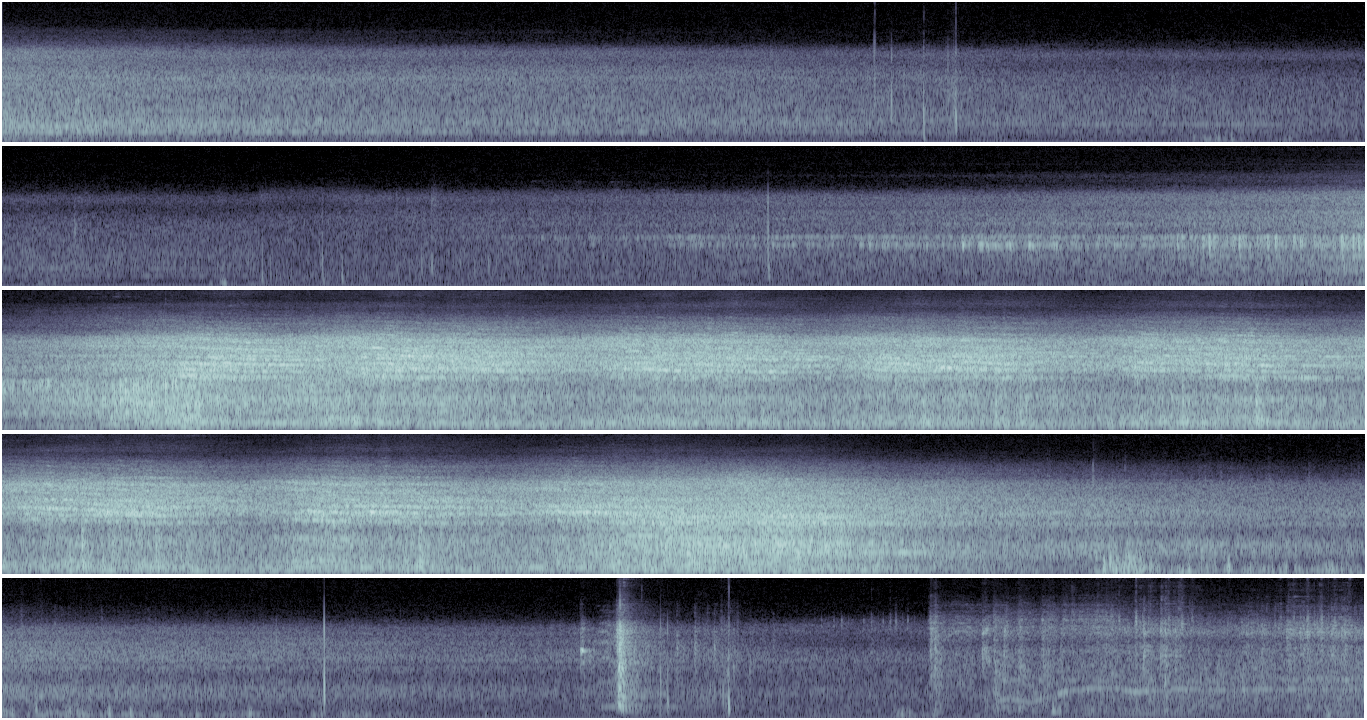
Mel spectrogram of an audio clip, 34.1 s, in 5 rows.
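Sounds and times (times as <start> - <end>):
passenger train passing: 0.0 - 30.2, 31.0 - 34.0
wheels clattering: 30.2 - 34.0.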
